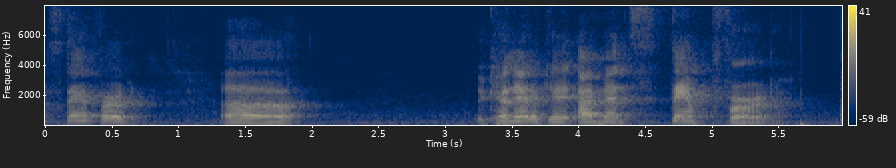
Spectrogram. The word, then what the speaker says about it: Stamford: culture oh is it wait stanford it's pronounced stamford hold on hold on i pronounced it stanford my bad when i said stanford universe um stanford uh connecticut i meant stamford wait wait wait okay so this is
